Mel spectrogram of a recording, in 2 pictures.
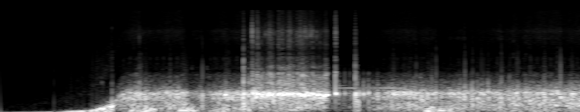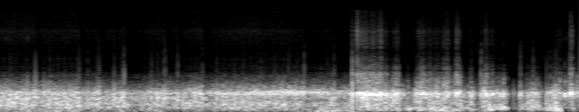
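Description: Muffled steady rush of flowing water heard through a camera held underwater, starting about a second in, with scattered small knocks against the housing.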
